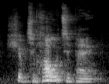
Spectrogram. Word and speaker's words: Chapultepec: How do you pronounce this? – Chapultepec. Yeah. I suppose slightly different than that in the local lingo, but close enough.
